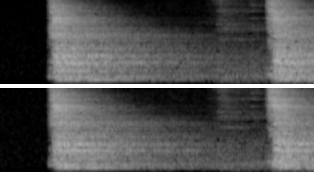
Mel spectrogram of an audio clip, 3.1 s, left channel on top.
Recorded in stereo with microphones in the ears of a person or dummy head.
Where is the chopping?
40° left (ahead or behind), 1.1 m.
